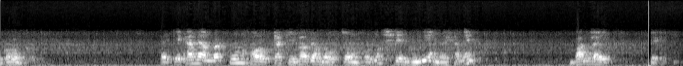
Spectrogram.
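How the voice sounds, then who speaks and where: A man with a Bangladeshi Bengali accent gives a slow, patient reading lesson, sounding out letters one by one and humming between them. His voice comes through thin and phone-like. It echoes around a bare room over a faint hum. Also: mid-range voice. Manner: patient, repeats each letter with filler hums. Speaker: Quran reading teacher. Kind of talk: slow classroom-style lesson, spelling out letters.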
